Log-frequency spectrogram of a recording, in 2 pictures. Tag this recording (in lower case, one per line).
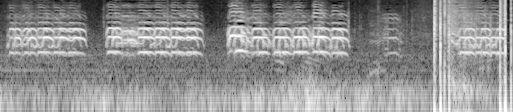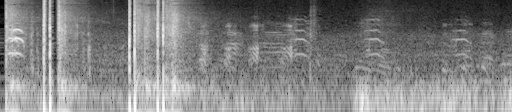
honk
bird
goose
bird vocalization
fowl
goose honking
